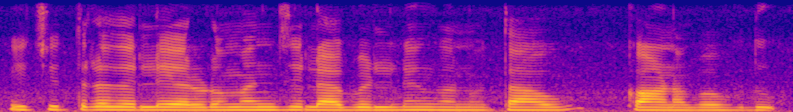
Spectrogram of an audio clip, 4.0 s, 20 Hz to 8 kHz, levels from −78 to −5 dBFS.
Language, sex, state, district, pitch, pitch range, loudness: Kannada, female, Karnataka, Bidar, 200 Hz, 195-210 Hz, -17 LUFS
